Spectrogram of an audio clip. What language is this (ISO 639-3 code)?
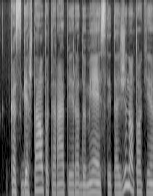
lit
